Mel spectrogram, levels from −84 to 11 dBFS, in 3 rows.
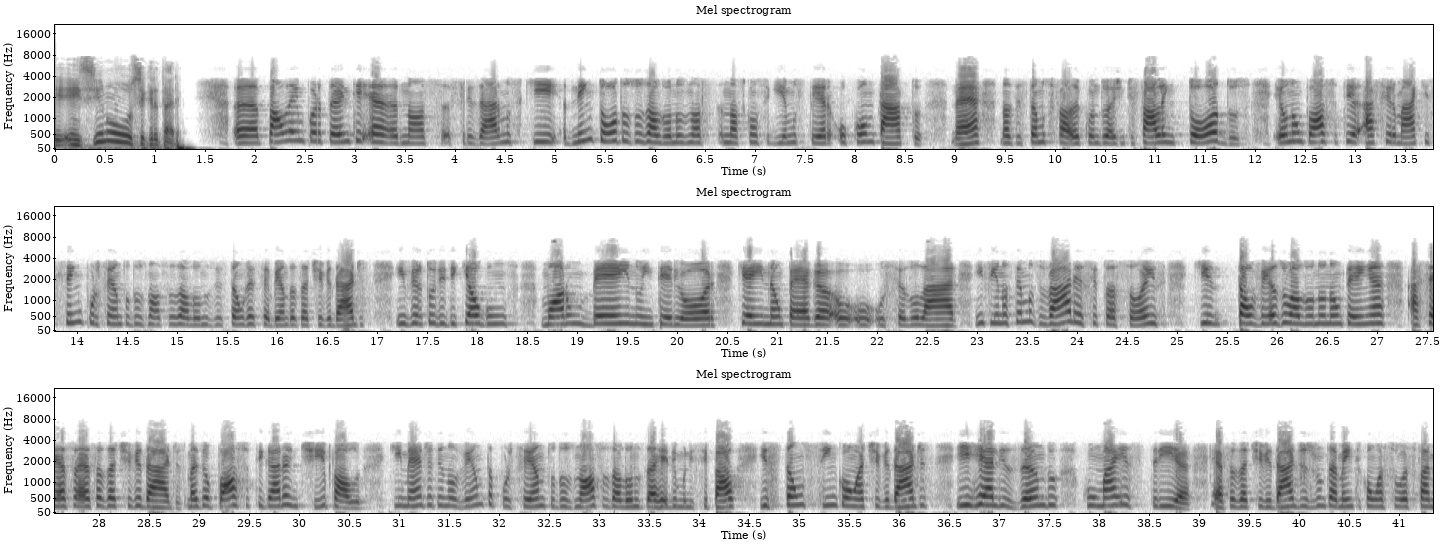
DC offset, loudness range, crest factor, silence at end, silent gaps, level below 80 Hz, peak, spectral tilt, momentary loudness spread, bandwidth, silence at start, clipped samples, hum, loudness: under 0.1%; 4 LU; 14 dB; 0 s; none; -38 dBFS; -2 dBFS; -4.5 dB/octave; 11 LU; 7.8 kHz; 0 s; under 0.1%; none; -17 LUFS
